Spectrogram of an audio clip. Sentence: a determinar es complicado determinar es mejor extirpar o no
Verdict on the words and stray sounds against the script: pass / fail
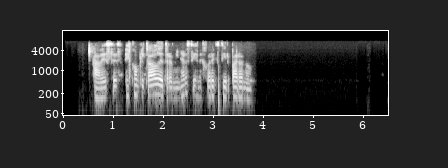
fail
